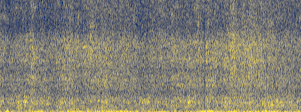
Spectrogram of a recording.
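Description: The Islamabad Express passenger train rolls along loudly in Pakistan, a constant dense rumble and rattle with rhythmic wheel clatter heard from close up, with no voices.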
